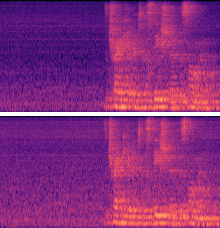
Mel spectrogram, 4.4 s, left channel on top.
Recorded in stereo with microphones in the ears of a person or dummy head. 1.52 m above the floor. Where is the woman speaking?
55° right (ahead or behind), 1.1 m.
